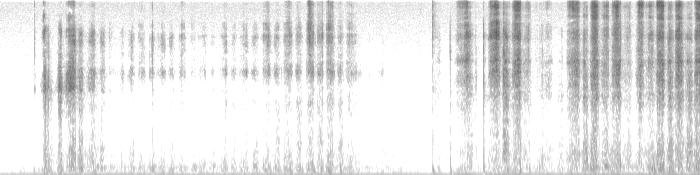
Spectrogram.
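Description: A solid, dry bar of soap held in the hands has its edges scraped and crumbled with long nails. The result is a run of bright, dry scratching and crackling crumbles, with a quieter, softer stretch before loud, sharp scrapes return in the second half.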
